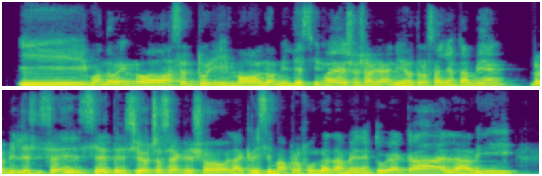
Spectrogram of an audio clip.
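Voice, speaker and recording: Speaking at a moderate pace with hardly any pauses, a man keeps his loudness very even while his fairly high pitch varies in an ordinary way. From Argentina. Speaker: communicator and influencer. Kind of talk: interview.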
